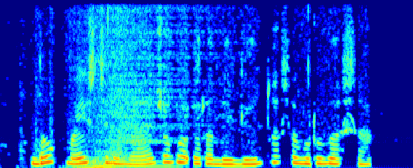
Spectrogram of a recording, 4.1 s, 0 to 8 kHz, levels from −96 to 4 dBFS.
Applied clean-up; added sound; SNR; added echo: classical method spectral subtraction.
